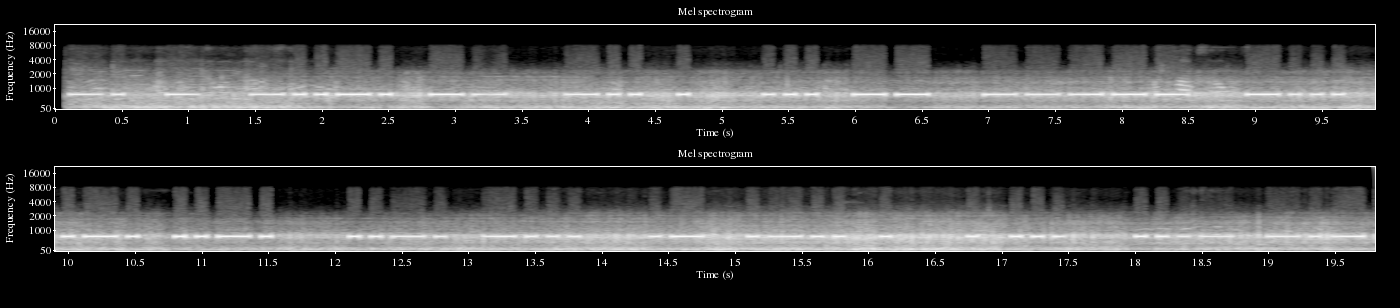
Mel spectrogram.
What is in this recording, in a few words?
QSO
